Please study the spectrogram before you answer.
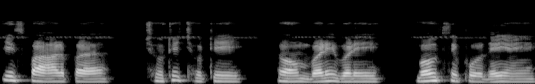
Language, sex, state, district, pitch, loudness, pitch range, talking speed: Hindi, male, Bihar, Lakhisarai, 135 Hz, -18 LUFS, 130-155 Hz, 110 wpm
